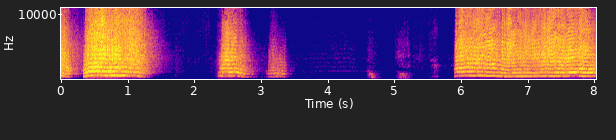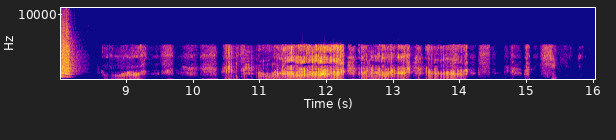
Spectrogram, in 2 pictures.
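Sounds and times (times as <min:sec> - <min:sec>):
dog growling: 0:10.1 - 0:14.3.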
